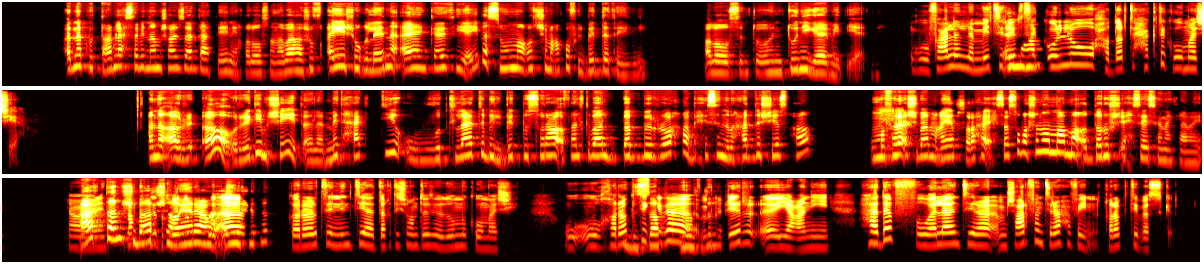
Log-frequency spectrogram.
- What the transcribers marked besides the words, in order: tapping; in English: "Already"
- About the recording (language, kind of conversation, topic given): Arabic, podcast, مين ساعدك لما كنت تايه؟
